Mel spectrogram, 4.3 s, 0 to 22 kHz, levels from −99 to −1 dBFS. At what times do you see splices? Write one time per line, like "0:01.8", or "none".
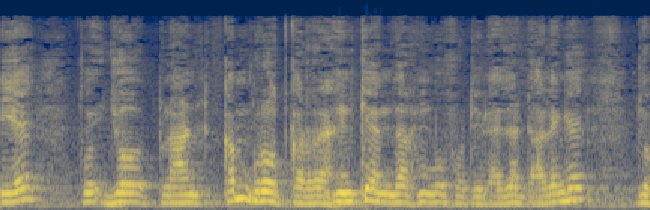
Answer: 0:02.2

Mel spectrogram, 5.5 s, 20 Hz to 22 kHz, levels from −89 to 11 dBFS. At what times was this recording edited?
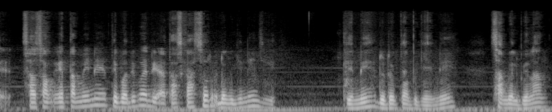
none

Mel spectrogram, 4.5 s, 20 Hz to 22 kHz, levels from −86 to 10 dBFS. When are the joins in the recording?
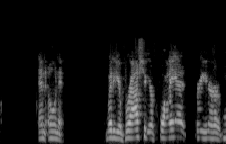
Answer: none

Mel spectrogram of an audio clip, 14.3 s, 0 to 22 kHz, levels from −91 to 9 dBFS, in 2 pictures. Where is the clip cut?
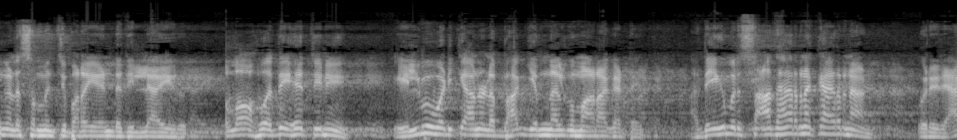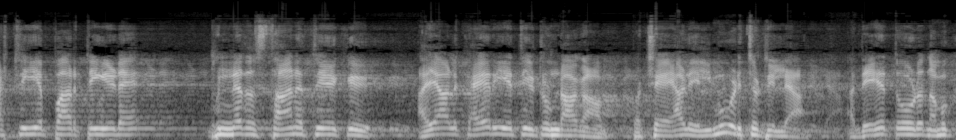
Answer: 0:01.7

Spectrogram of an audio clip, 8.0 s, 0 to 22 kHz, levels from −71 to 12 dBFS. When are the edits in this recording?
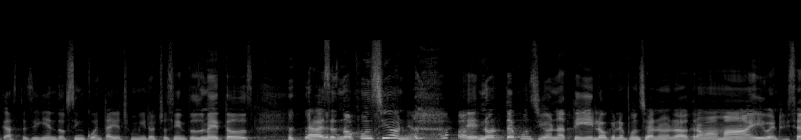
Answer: none

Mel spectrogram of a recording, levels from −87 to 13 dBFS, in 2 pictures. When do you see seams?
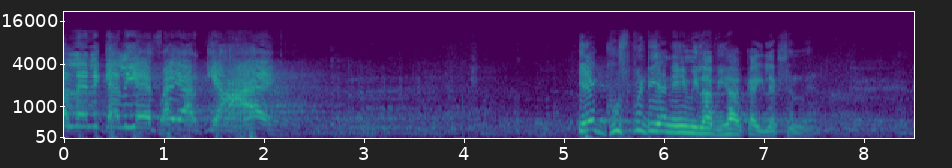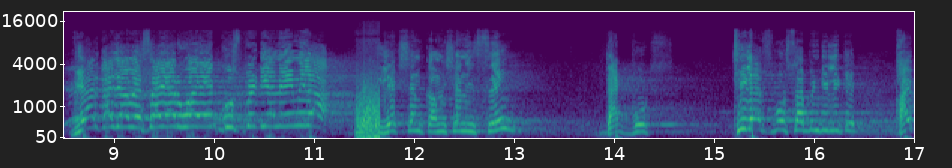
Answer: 0:11.5

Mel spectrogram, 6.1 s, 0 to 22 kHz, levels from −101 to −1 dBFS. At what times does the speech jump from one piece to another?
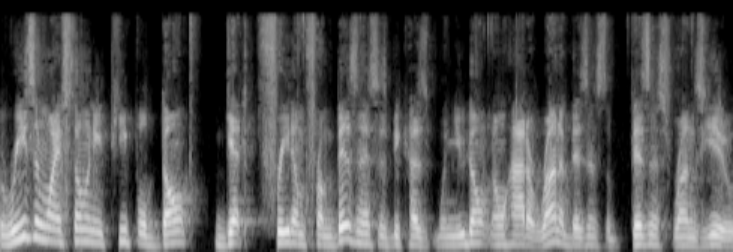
0:01.7

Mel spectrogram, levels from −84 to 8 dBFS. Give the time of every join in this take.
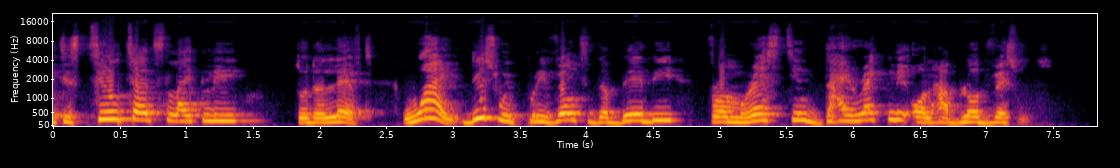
0:02.5

